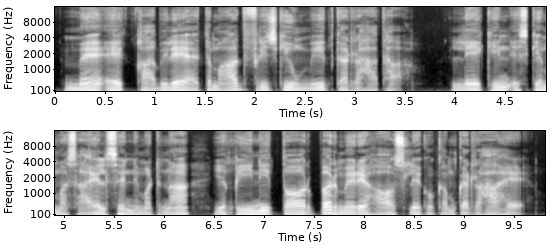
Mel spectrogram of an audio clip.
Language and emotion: Urdu, sad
